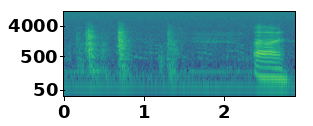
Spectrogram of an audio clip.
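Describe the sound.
A door is handled and opened with a few hollow wooden thumps and clunks spaced apart, followed by a brief burst of a person's voice.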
